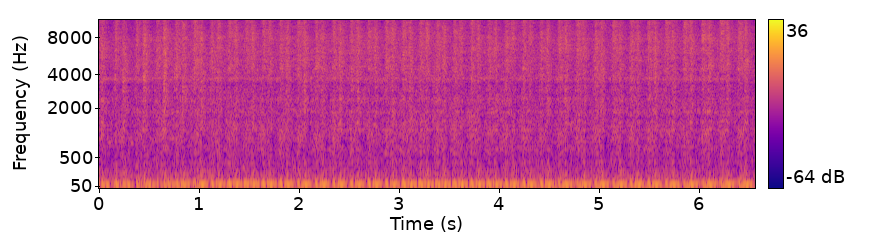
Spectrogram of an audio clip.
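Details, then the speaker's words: 1985 Chevy Corvette recovered from a Florida swamp, first revival running off throttle: low, lumpy idle pulsing unevenly about three times a second, nearly stalling; owner suspects timing or fuel. "yeah that sounds like a timing issue doesn't it i don't know could be fuel could be timing"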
